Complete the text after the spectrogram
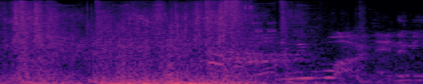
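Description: Rapid gunfire blasts close by.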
